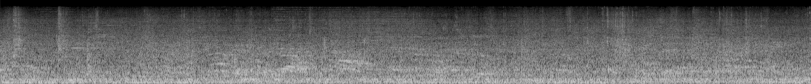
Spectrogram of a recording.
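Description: A heavy fish slides and thumps on a wet board.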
